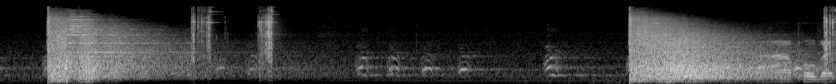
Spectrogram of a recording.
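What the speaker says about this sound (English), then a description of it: "I pulled that shot on the little swinger." A gunshot rings out on a small steel swinger target at a shooting range: a sharp, loud crack with a ringing clang at the start, more distant clanks in between, and another loud shot near the end.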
